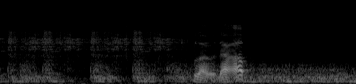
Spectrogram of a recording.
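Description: Guns fire in short bursts.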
